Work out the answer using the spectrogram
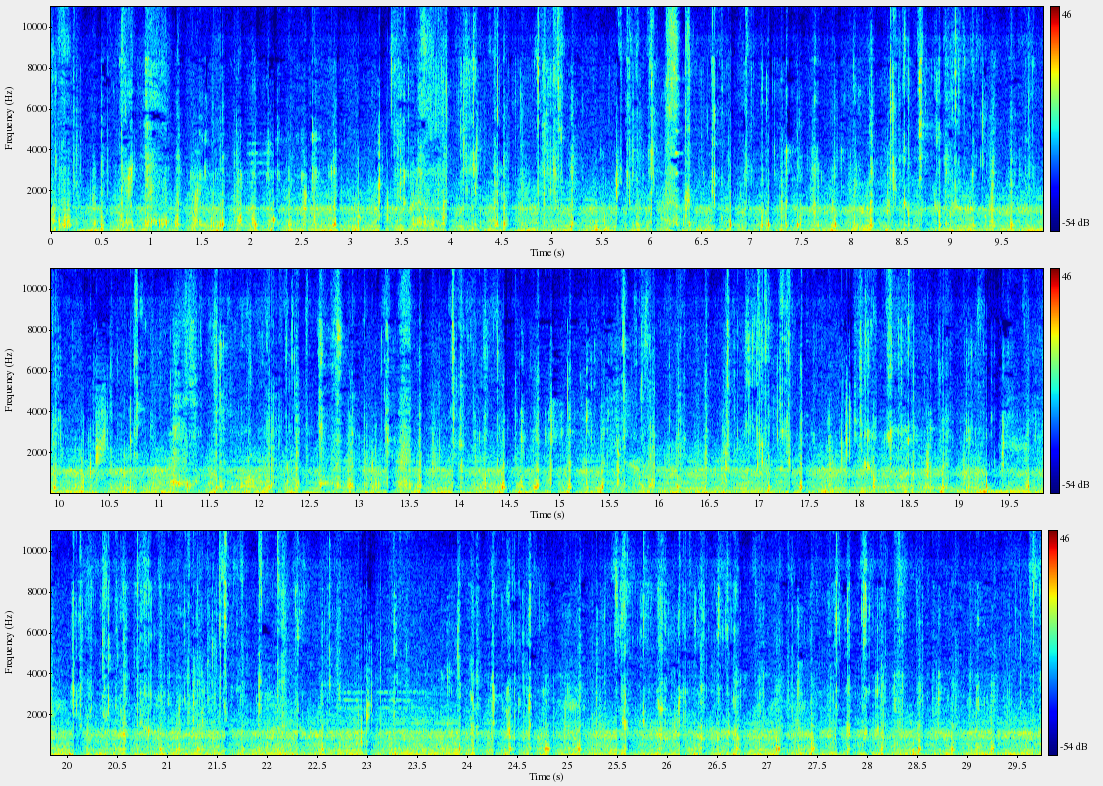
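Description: Close-miked biting and chewing of whole shrimp in a chunky chili-garlic sauce: a dense, continuous run of crackling clicks and scrapes, over a steady low hum.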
